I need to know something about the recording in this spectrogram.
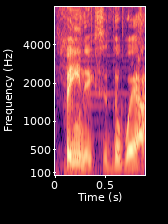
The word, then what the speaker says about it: Feniks: the pronunciation of Phoenix so that's how you pronunciate Phoenix is the way I spell it l n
